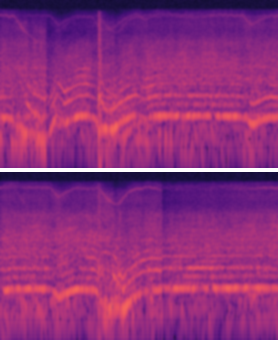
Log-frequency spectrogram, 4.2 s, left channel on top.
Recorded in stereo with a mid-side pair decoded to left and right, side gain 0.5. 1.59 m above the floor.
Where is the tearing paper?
35° left, 0.5 m.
